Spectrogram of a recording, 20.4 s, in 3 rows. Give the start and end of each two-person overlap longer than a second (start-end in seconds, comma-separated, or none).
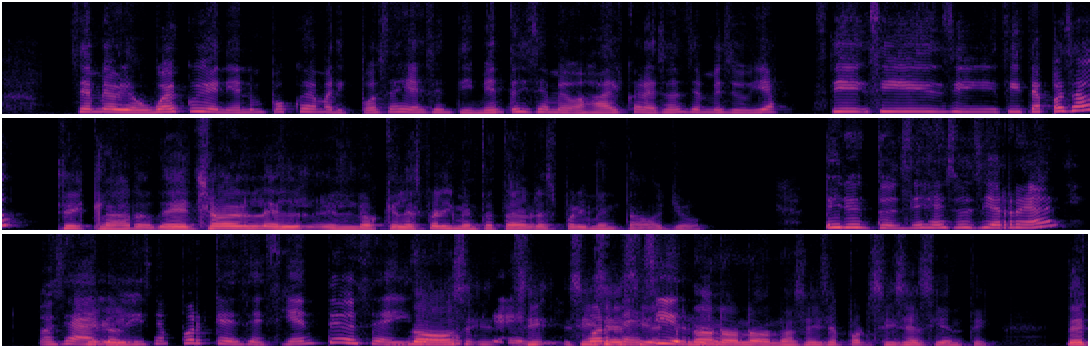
15.9-18.2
